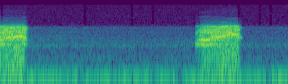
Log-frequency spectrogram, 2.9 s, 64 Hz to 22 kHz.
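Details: Owl at the nest where the male brings a rat to the female sitting on eggs, night of October 5, 2015; two harsh hissing screeches nearly two seconds apart, the second longer, with soft hum between.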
